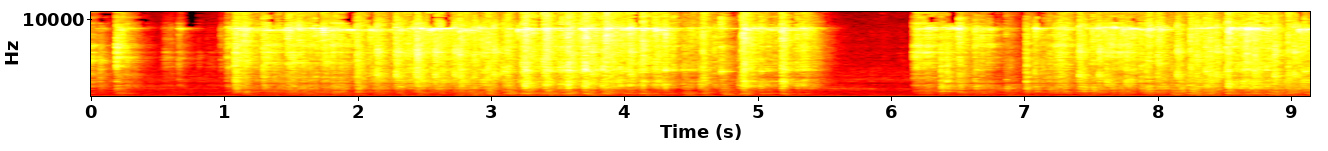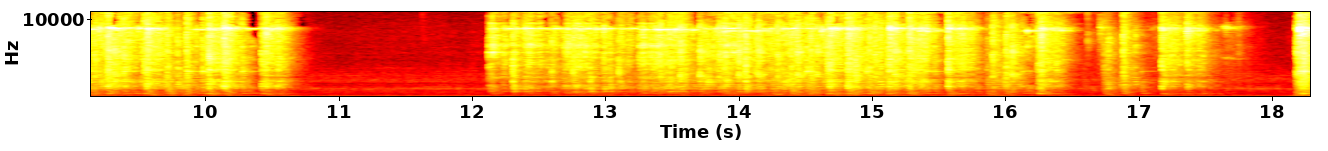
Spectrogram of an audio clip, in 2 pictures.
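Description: Electric coin counting machine running coins through to count them, a dense rapid rattle of metal coins with a thin steady high whine. It runs three times, each run a few seconds long, with short pauses between.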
